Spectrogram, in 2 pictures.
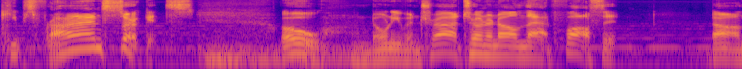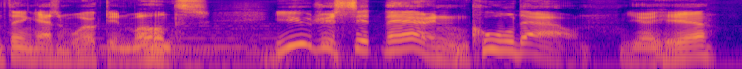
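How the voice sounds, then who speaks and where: Putting on a character voice, a man talks at a fairly slow pace and medium pitch with very wide pitch swings, as faint music plays in the background. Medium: audio drama. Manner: drawling, sarcastic.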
